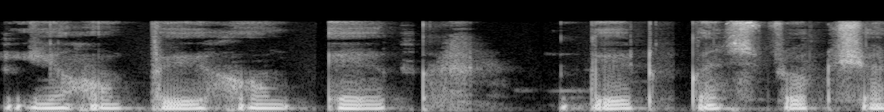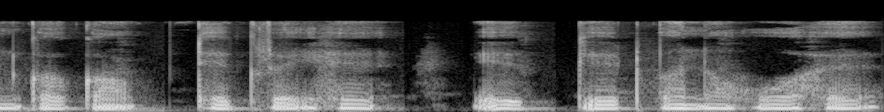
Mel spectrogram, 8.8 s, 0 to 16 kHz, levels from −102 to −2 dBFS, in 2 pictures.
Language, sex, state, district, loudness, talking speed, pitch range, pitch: Hindi, male, Himachal Pradesh, Shimla, -18 LUFS, 110 wpm, 115-135 Hz, 125 Hz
